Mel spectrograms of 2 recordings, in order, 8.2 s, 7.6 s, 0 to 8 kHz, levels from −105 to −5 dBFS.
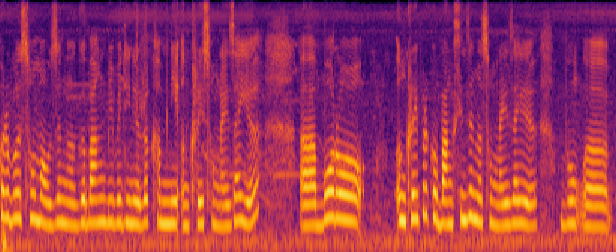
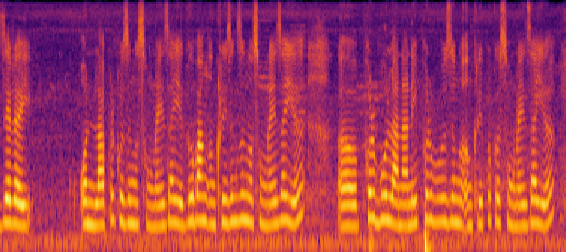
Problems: none marked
